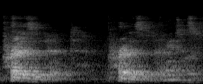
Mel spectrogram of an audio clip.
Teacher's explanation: So the emphasis is on the first syllable.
